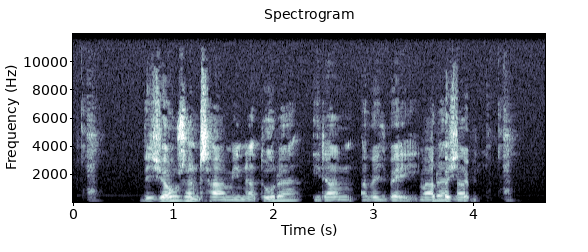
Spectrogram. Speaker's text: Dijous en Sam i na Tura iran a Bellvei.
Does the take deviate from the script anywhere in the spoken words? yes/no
yes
